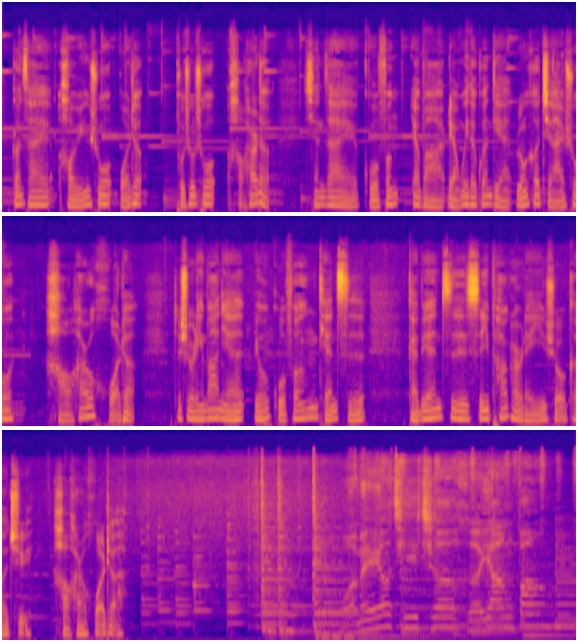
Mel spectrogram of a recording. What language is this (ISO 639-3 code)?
zho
